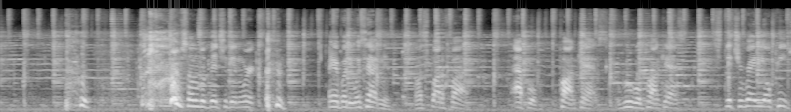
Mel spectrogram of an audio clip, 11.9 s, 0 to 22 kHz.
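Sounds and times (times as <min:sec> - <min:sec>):
throaty clearing: 0:01.0 - 0:01.4, 0:02.1 - 0:02.8, 0:04.0 - 0:04.3
stifled coughing after a vape hit: 0:01.0 - 0:01.5, 0:02.1 - 0:02.9, 0:03.9 - 0:04.4
speech: 0:01.2 - 0:01.6, 0:02.6 - 0:10.3, 0:10.9 - 0:11.8.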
